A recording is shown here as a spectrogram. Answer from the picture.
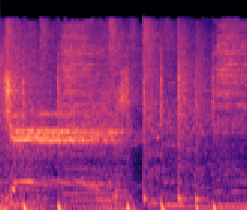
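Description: Logo jingle music with repeated sharp drum hits and a low bass line, and a high held note starting about a quarter second in and lasting most of a second.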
